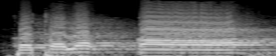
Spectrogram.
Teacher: قلقل على القاف ومد على الألف الأخيرة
